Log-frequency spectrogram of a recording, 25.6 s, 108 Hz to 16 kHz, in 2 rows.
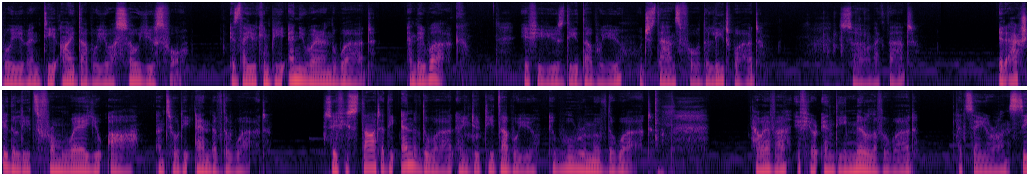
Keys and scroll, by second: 0.0-0.3 typing, 1.7-2.1 typing, 9.9-11.1 typing, 15.4 typing, 16.5-17.0 typing, 18.3-19.1 typing, 20.9-23.0 typing, 24.2-25.6 typing.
